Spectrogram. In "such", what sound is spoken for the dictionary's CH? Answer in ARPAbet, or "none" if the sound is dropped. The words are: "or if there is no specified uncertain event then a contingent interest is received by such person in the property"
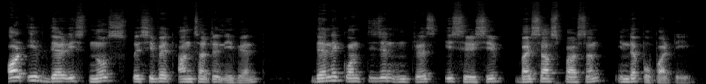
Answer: S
